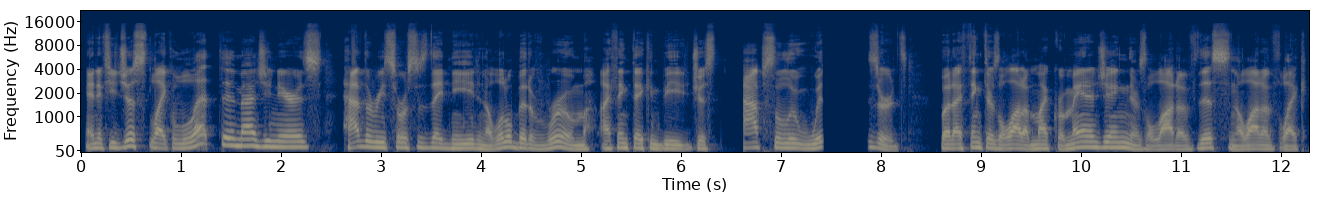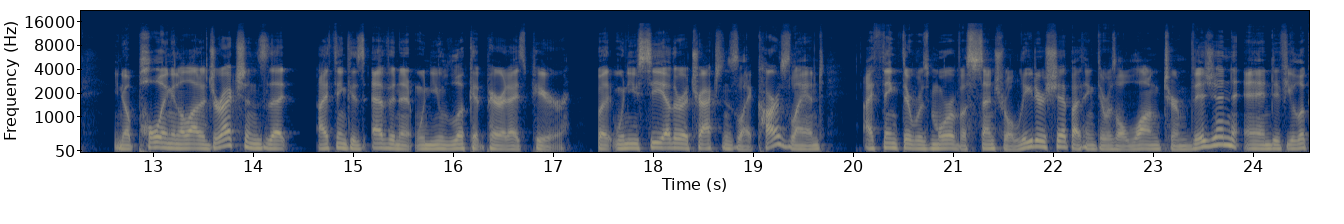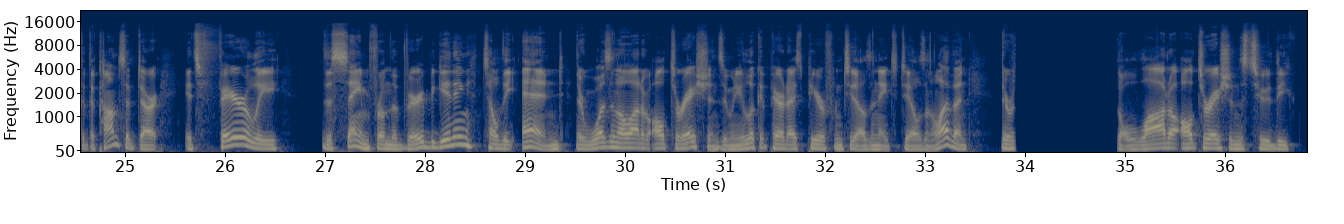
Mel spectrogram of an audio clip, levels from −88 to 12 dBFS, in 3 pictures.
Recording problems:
audio cutting out; at 7.5 s and at 34 s for 1 s

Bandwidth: 15 kHz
